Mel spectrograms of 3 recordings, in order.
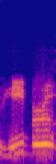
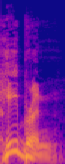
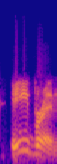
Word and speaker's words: Hebron: Hebrew? Hebrew? How do you say that out there? Hebron. Hebron, that's it.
